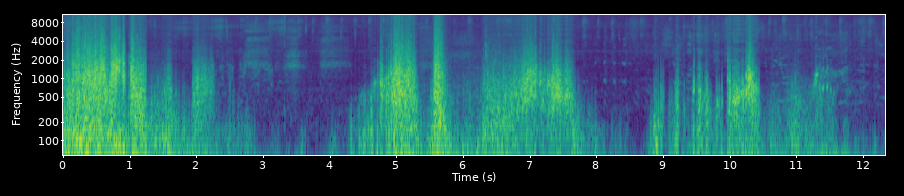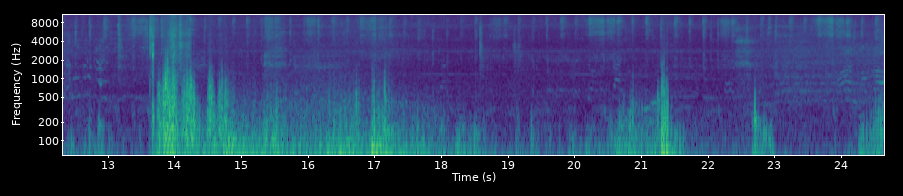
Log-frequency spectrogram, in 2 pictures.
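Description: Wind gusts buffet loudly over the microphone outdoors, rising and falling.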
